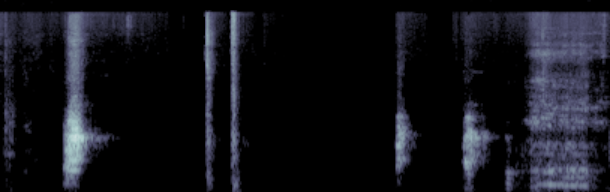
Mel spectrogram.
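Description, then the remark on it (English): A dog lets out one sharp, loud bark, then two quieter barks a few seconds later, with a couple of light clicks and some soft rustling around them and no talking. “I would have taken other appropriate dog measures.”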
